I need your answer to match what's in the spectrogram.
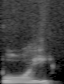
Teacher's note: moving from open o to a small capital i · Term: diphthongs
